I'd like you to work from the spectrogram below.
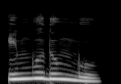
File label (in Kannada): "ಇಂಬುದುಂಬು", kannada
